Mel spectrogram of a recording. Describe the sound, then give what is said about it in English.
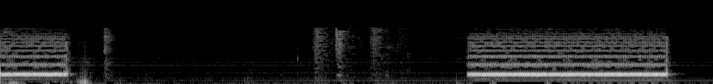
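Telephone keypad tones as a number is dialed: a long steady tone, a cluster of short beeps, then another long tone lasting about two seconds. “Oops, did I dial the wrong number? Let's try his home number.”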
